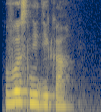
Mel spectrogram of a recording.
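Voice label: "вӧсньыдика", Komi, female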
